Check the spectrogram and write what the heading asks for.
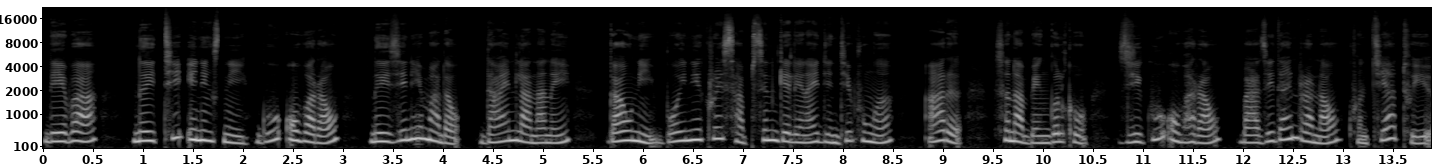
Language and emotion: Bodo, neutral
